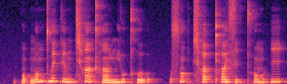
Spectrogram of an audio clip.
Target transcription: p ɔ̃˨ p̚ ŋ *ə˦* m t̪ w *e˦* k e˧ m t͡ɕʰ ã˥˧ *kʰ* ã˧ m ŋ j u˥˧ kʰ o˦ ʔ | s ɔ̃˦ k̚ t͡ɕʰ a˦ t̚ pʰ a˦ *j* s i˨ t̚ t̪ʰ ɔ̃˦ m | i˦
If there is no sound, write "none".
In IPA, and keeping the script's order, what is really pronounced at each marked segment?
ɔ˦, e˦, kʰ, j

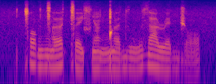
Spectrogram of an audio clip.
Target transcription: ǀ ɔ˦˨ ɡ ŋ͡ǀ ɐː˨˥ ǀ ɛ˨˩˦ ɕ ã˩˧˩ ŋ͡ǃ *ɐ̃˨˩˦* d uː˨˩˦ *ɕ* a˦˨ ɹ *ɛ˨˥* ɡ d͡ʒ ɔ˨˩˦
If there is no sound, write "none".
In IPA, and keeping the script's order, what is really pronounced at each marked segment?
ɐ˨˩˦, z, ɛ˨˥

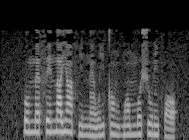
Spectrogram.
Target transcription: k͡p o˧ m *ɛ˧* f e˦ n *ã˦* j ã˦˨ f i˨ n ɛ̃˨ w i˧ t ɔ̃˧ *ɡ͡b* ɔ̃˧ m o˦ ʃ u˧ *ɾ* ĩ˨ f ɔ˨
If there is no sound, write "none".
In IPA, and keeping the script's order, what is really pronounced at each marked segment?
ɛ˧, a˦, ɡ͡b, ɾ

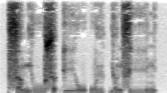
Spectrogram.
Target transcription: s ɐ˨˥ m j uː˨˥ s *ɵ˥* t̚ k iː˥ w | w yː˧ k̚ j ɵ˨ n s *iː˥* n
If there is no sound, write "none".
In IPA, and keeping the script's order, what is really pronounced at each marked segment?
ɵ˥, iː˥

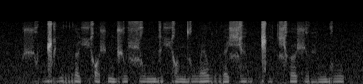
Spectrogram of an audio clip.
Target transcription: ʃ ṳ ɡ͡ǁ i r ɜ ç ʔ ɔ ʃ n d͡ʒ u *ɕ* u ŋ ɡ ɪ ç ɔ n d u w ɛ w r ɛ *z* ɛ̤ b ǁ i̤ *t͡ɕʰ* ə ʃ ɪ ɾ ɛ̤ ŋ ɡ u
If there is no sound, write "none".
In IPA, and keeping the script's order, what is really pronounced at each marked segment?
ɕ, ɕ, t͡ɕʰ

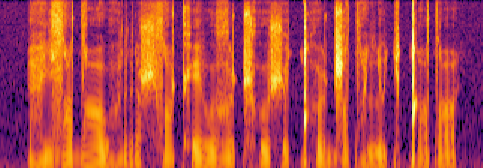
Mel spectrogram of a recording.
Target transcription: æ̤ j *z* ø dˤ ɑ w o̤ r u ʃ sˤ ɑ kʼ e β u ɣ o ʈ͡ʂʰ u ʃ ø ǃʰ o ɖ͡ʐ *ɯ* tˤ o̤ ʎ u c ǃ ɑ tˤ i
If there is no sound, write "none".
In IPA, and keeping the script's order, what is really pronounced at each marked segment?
z, ɯ

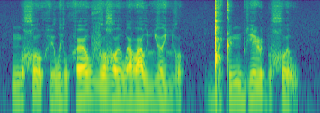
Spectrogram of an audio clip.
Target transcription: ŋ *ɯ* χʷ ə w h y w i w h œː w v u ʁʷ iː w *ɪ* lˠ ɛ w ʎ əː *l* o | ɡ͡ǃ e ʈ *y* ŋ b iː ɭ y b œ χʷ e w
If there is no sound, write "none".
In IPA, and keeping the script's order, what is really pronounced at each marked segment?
u, i, ʎ, y

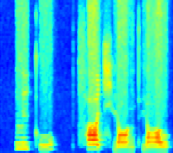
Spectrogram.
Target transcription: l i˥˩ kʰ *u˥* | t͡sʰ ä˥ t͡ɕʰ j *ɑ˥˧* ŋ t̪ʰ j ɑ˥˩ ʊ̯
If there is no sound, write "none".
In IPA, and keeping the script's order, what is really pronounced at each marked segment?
u˧˥, ɑ˨˩

